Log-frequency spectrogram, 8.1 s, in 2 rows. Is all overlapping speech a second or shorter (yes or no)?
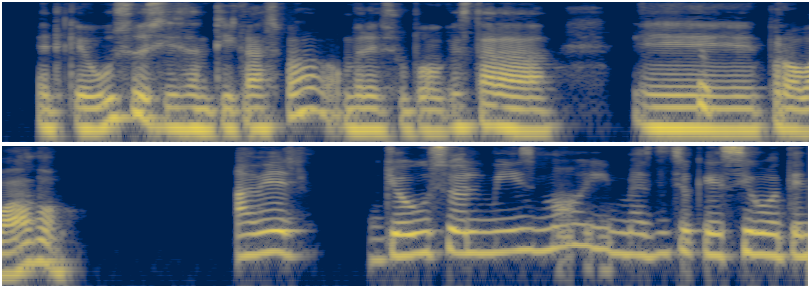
yes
